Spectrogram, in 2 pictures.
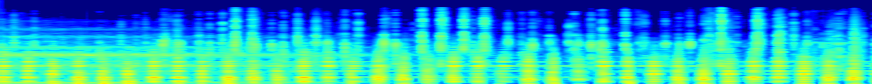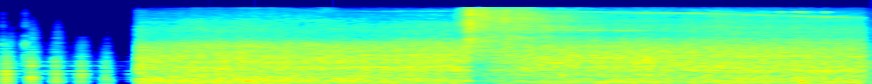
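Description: Electronic intro music with rapid, even pulsing that thins out and stops abruptly about five seconds in. It gives way to steady heavy road traffic, trucks and cars running past, with a brief burst of hiss about seven seconds in.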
